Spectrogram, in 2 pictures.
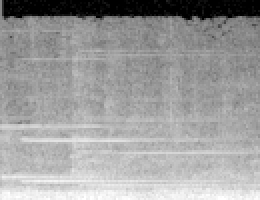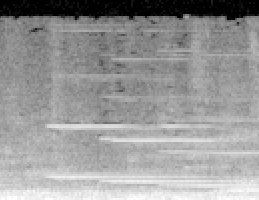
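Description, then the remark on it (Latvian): An electric bell in a parliament chamber rings continuously and steadily for several seconds before a vote, a bright sustained metallic clatter over a low murmur of room noise. “Paldies, lūdzu zvanu.”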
